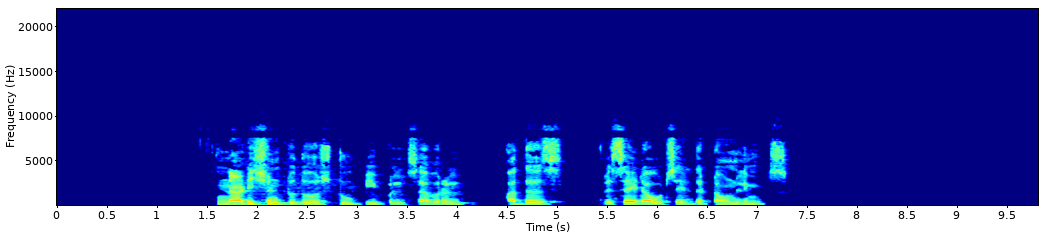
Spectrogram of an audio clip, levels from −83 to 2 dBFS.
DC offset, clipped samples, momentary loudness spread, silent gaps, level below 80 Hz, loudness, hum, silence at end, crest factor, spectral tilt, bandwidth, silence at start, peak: under 0.1%; under 0.1%; 12 LU; 5.14-5.20 s; -76 dBFS; -31 LUFS; none; 2.55 s; 24 dB; -3.5 dB/octave; 9.6 kHz; 1.6 s; -10 dBFS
